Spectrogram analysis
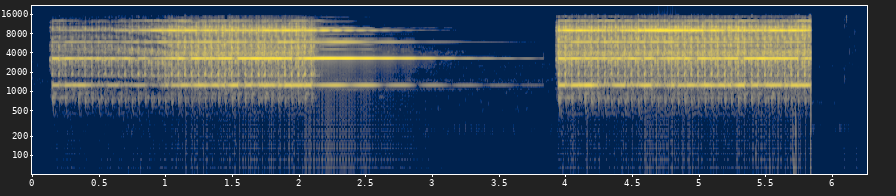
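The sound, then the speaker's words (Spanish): A telephone rings with an incoming call: two long electronic ringing bursts, each about two seconds, separated by a short silence, bright and steady in tone with no voices over them. “Disculpe, vamos a contestar por línea una llamada.”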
